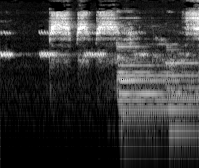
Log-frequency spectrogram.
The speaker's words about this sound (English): Who else do you think asked the crickets to break into song?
